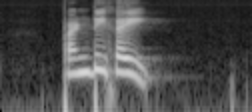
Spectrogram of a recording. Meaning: festival, feast, feast day
- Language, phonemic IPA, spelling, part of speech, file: Tamil, /pɐɳɖɪɡɐɪ̯/, பண்டிகை, noun, Ta-பண்டிகை.ogg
